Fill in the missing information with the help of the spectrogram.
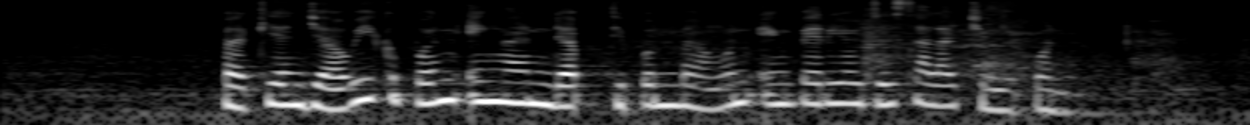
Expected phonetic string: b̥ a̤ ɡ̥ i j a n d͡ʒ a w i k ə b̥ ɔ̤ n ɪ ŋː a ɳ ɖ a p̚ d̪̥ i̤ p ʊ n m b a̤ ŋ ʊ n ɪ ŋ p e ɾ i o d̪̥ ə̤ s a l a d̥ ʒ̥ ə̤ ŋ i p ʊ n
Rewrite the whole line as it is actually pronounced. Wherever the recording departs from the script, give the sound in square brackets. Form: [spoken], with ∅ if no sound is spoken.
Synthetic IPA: b̥ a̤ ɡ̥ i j a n d͡ʒ a w i k ə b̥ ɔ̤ n ɪ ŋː a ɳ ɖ a p̚ d̪̥ i̤ p ʊ n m b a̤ ŋ ʊ n ɪ ŋ p e ɾ i o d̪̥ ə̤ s a l a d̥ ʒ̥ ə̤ ŋ i p ʊ n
